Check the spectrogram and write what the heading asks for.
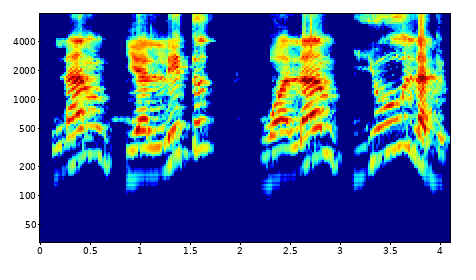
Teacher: लद शुरू हो रहा आराम से, खत्म हो रहा टक्कर खा के।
